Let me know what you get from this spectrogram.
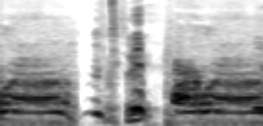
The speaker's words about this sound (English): Anyway, This is a couple of months ago, a dog saying hello.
